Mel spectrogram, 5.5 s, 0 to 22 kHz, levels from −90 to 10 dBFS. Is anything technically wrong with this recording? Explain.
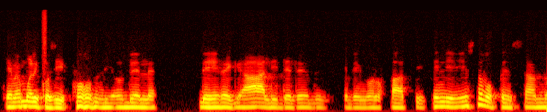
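Yes. From 0.42 to 0.47 s there is a wireless microphone noise hit: a 50 ms swish of static. The FM radio link briefly faded as reflected signals cancelled, so receiver noise rose for that instant.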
